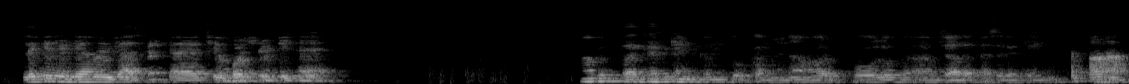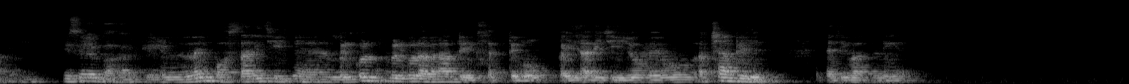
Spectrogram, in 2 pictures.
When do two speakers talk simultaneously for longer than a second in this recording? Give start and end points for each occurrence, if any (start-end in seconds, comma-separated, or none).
none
